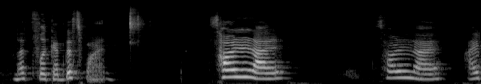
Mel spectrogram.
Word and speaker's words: 설날: Rather than saying 을느, it's way easier to pronounce double 르. So that's why it's replaced to 리을. 니은 is replaced to 르 to make it more comfortable to pronounce.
